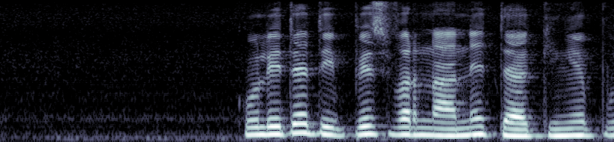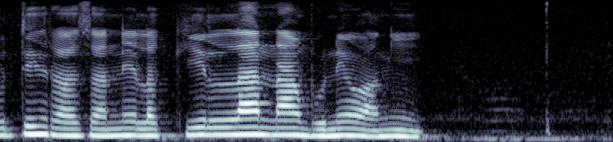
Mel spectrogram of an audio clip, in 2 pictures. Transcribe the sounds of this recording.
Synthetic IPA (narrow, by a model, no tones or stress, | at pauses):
kulit̪et̪ipɪswərnaned̪̥ä̤ɡ̥i̤ŋeput̪ɪhrasaneləɡ̥ilanːambunewaŋi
